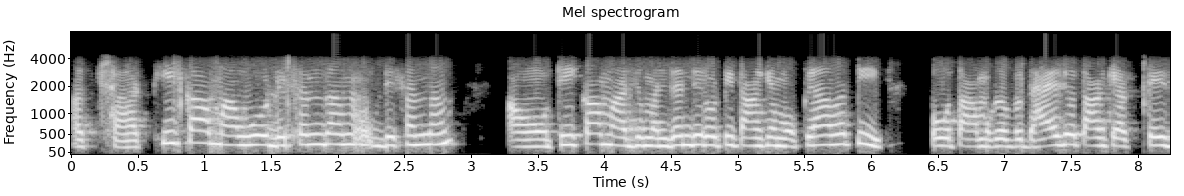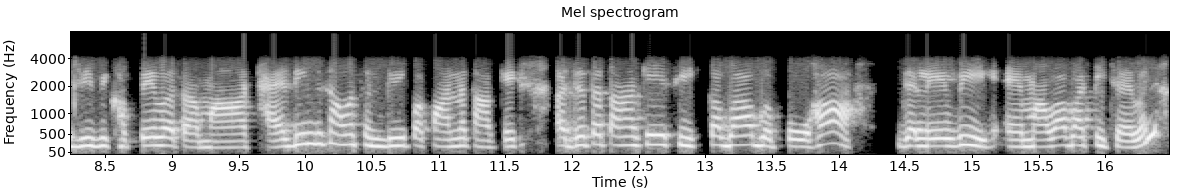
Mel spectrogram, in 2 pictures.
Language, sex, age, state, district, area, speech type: Sindhi, female, 45-60, Madhya Pradesh, Katni, urban, conversation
